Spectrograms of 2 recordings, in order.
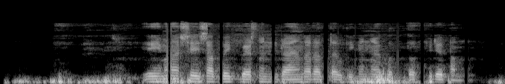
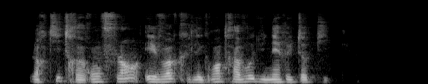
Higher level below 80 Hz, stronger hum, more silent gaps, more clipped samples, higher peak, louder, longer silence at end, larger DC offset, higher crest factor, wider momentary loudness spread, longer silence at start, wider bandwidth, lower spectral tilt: first, -34 dBFS vs -60 dBFS; neither; neither; neither; first, -2 dBFS vs -6 dBFS; first, -21 LUFS vs -24 LUFS; second, 0 s vs 1 s; neither; about the same, 18 dB vs 18 dB; about the same, 9 LU vs 8 LU; second, 0.05 s vs 0.3 s; second, 7.8 kHz vs 12.5 kHz; about the same, -5 dB/octave vs -5.5 dB/octave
